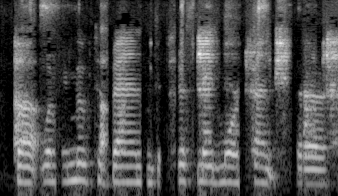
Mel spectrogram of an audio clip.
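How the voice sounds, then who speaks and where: A woman with an American accent comes through in a dry, close sound with no echo, with noticeable background noise. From Alaska, US. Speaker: adventure racer. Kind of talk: interview.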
